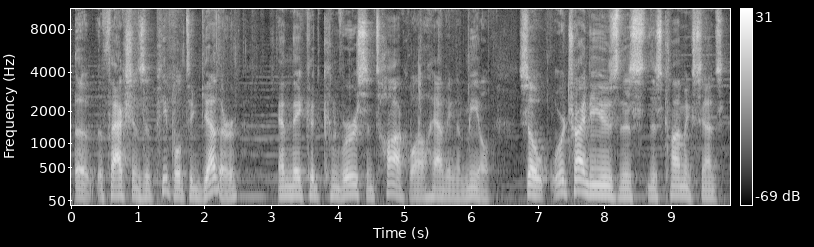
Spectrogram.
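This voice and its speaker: Older la guy with a real low voice, rambling host monologue, bit of music under it. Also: mellow. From Los Angeles, United States. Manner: rambling, with restarts and asides. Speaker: podcast host. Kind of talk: casual monologue.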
